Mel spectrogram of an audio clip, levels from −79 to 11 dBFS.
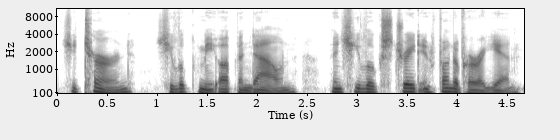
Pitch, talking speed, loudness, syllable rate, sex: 110 Hz, 220 wpm, -18 LUFS, 5.2 syllables/s, male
